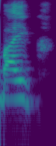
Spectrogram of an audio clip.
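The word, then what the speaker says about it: bike: ई ठीक है ना इसको हम बी के नहीं पढ़ेंगे ई इसमें साइलेंट रहेगा ई को हम छोड़ देंगे इसको पढ़ेंगे हम बाइक क्या पढ़ेंगे बाइक अब जैसे नेक्स्ट है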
